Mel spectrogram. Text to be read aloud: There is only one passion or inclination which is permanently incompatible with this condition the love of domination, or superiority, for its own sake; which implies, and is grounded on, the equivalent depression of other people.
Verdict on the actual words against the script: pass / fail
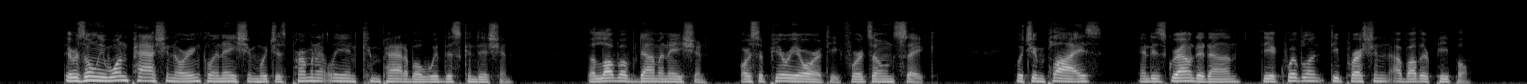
pass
